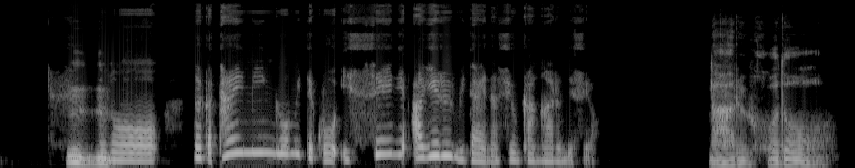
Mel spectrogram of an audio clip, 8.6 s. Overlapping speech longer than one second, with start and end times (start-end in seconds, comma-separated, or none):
none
